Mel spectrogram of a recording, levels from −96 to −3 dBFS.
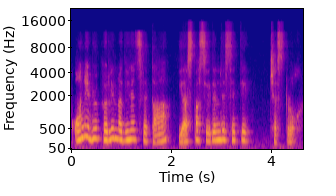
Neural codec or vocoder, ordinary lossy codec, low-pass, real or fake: codec, 32 kHz, 1.9 kbps, SNAC; Opus, 16 kbps; 14.4 kHz; fake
